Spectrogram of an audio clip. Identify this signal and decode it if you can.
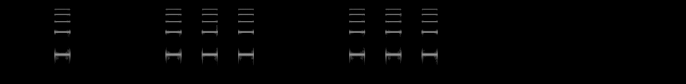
Beep code, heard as beeps from a small speaker, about 1500 Hz. 1-3-3. In Phoenix BIOS tables: chip or data line failure in the first 64 KB of memory.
